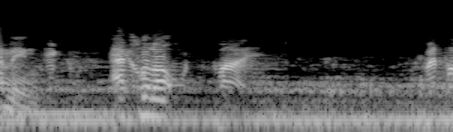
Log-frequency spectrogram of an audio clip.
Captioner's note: voices on the radio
